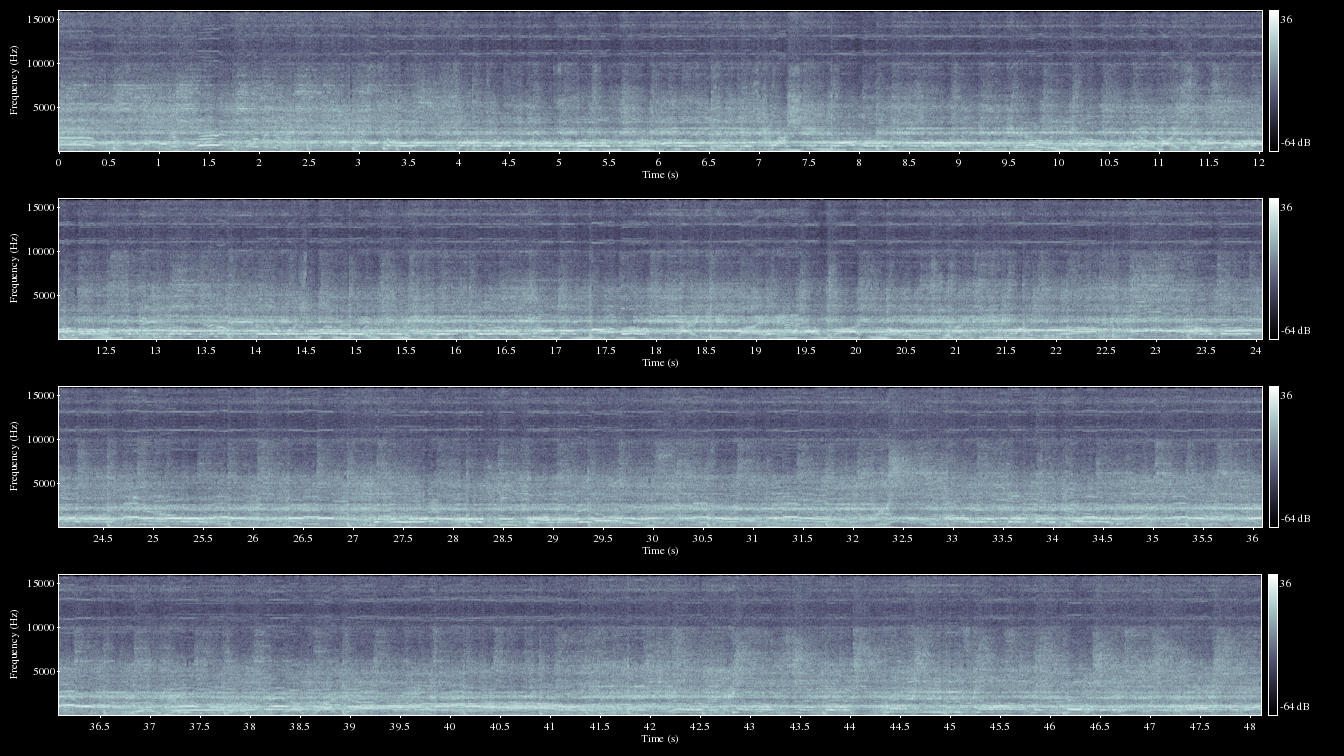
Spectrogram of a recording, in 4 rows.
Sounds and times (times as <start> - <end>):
Music: 0.0 - 48.1.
